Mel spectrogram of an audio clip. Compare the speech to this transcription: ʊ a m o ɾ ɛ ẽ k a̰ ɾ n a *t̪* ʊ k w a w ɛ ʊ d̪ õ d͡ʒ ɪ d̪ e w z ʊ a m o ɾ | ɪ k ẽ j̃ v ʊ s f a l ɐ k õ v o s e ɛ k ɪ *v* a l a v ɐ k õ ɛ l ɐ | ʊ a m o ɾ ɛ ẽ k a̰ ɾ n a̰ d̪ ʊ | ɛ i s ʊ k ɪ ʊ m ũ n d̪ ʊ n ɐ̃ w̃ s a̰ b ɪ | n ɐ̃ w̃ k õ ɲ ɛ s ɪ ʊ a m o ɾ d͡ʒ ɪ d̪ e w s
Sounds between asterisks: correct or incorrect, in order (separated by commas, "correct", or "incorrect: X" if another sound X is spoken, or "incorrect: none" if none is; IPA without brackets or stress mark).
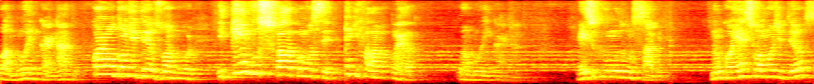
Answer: incorrect: d̪, incorrect: f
